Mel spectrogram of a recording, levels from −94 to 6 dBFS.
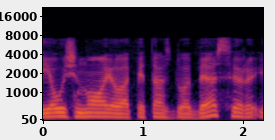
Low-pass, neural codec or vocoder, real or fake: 7.2 kHz; none; real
